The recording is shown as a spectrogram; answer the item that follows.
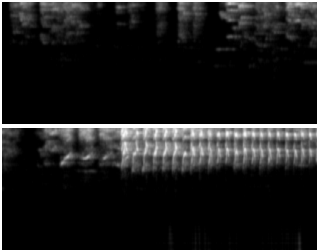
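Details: Lovebird call used as a lure to prompt other lovebirds to sing: scattered high chirps for four seconds, then a loud, rapid run of sharp, evenly pulsed notes repeated several times a second to the end.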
